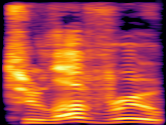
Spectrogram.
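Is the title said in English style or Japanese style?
English. It is said as English words, to love.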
